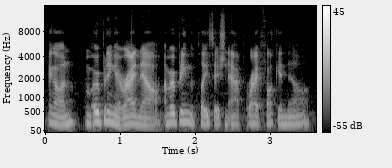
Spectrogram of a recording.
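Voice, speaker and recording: A young woman, chatting casually and rambling to viewers on a live stream, with a slight gravel in her voice when she talks quietly. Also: medium pitch, quick pace, soft background music. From Australia. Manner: chatty, rambling, laughs easily, thinks aloud.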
